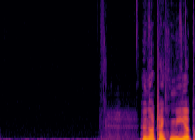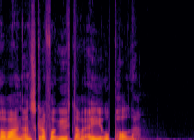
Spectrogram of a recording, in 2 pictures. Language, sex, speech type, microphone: Norwegian, male, read, Sennheiser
